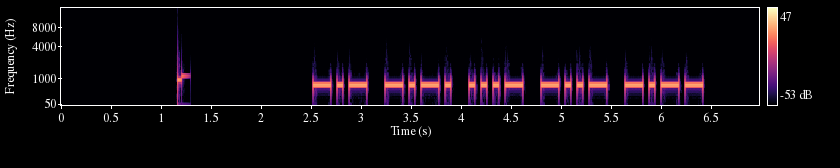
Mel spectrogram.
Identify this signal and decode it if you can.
Morse code, heard as a keyed tone, about 20 wpm, 700 Hz. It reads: KCVXY
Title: Code Groups - 5 Letters - 20wpm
